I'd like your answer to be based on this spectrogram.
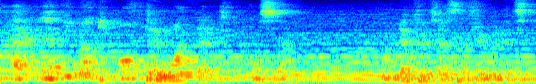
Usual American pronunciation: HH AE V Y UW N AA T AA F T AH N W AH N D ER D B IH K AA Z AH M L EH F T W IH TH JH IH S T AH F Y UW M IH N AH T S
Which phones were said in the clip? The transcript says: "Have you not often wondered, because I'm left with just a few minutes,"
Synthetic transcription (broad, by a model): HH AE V Y UW N AA T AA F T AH N W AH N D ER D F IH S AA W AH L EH T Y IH JH IH S T AH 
